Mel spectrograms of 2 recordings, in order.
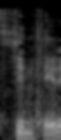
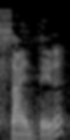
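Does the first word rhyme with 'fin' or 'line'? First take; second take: fin; line. First: The first word has a short vowel, like 'fin'. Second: The first word has a long vowel, like 'line'. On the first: The speaker calls it wrong. "Please do not call it sin. It's not sin theta" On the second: The speaker calls it right. "It's sine theta"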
